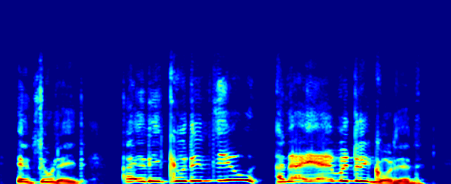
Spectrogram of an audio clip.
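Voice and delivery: mock voice, pitched way up, high and gloating.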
